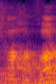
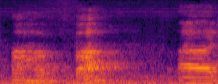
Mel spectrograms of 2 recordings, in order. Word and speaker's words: אהבה: So the first one is more the Ashkenaz old school pronunciation, non-modern Israeli.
